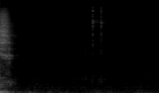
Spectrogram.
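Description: Two quick, faint computer mouse clicks in close succession, a little over a second in.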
